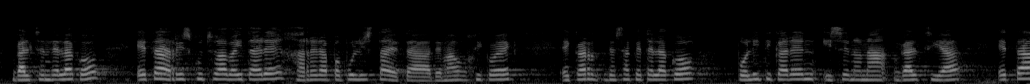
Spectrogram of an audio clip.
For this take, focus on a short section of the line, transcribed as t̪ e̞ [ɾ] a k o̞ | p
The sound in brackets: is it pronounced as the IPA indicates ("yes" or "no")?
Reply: no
